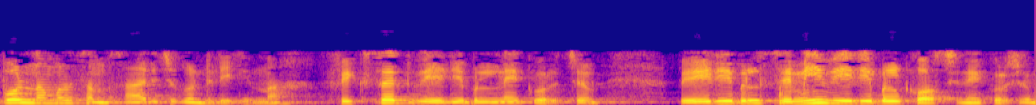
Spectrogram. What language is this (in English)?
Malayalam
